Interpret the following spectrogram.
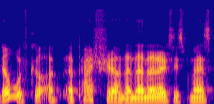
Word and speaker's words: Patreon: of the show bit and talk about our Patreon and what have you. Sorry, Maz, you're going to tell me it's pronounced Patreon, aren't you, at that stage?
